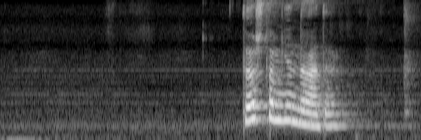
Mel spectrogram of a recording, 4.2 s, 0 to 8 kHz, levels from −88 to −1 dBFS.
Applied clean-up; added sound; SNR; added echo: none; none; none; reverberation time 0.6 s.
